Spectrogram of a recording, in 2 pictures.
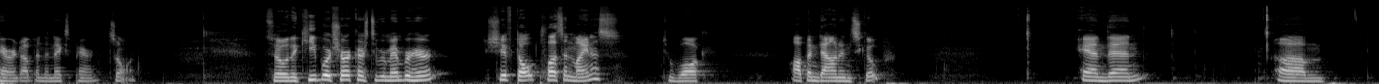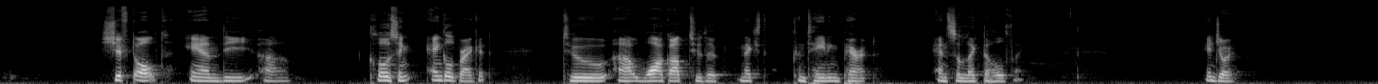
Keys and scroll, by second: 14.6 alt+shift+].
